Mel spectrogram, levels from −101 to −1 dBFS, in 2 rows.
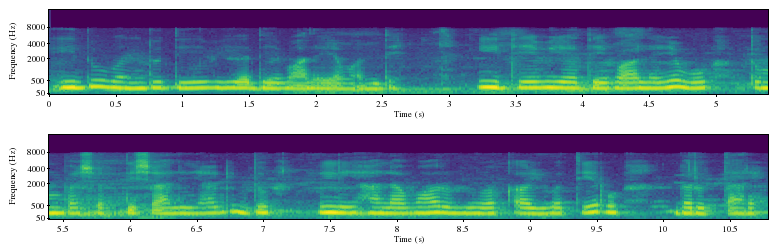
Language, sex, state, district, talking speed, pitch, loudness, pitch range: Kannada, female, Karnataka, Dakshina Kannada, 95 wpm, 215 Hz, -15 LUFS, 210-230 Hz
